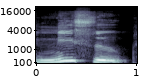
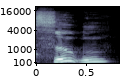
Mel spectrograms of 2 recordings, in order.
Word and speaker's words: nisu: he name wrong anyway it should be nisu not suiting so I was aware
